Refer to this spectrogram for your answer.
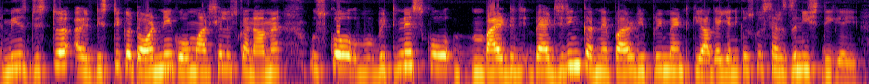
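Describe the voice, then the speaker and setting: A woman teaching an English grammar lesson. She reads English example sentences slowly, then explains them briskly in Hindi-Urdu. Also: fairly high pitch.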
